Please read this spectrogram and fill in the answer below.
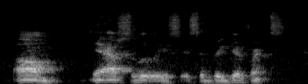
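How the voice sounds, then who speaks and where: A man is speaking. He has a Massachusetts accent. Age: 40s. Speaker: podcast host. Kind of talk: interview.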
